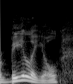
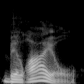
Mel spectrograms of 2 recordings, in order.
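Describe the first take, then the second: First: Belial said BEE-lee-al, stress on BEE; alternative pronunciation. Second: Belial said be-LIE-al, stress on LIE; Southern pronunciation. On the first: Offering another reading of the verse, Belial pronounced BEE-lee-al. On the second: Reading the verse to listeners, Belial pronounced the Southern way. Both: Shown as a demonstration. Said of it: "like to pronounce it".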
